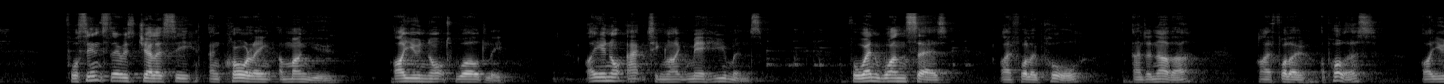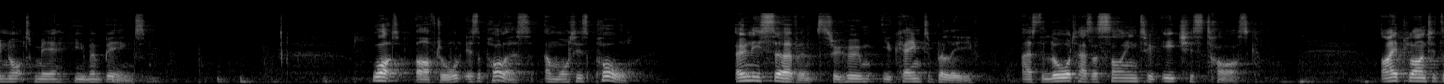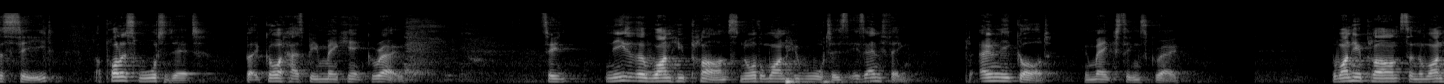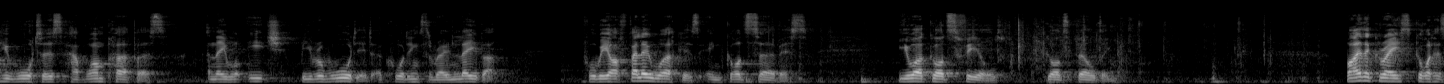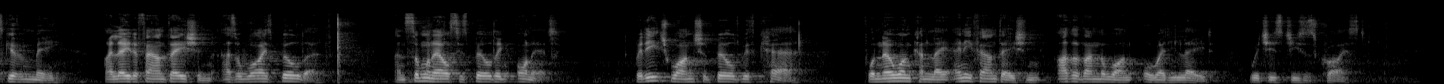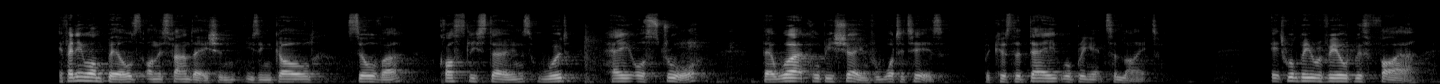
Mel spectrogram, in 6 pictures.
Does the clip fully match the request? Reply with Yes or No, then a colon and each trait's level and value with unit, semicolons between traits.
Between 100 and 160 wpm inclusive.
Yes: average, 150 wpm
